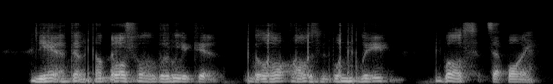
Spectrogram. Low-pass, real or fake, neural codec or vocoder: 7.2 kHz; fake; codec, 16 kHz, 0.5 kbps, FreqCodec, larger model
